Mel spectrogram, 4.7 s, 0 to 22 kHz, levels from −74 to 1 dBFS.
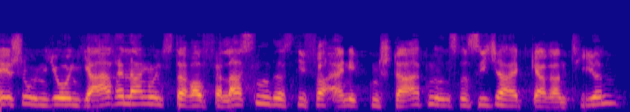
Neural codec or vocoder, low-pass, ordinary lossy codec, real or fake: codec, 24 kHz, 3 kbps, HILCodec; 7.2 kHz; none; fake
